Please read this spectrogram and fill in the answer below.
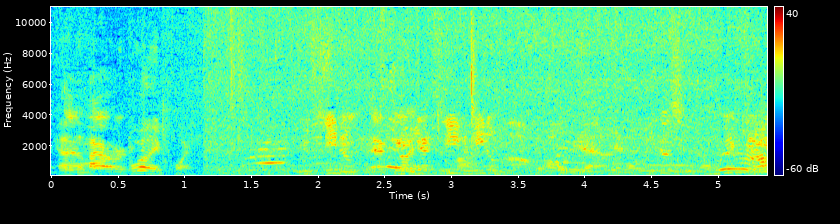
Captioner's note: background chatter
